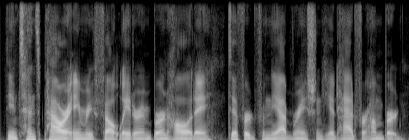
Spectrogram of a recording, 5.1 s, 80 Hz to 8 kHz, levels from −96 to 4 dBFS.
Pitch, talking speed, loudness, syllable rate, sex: 90 Hz, 210 wpm, -20 LUFS, 7.0 syllables/s, male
